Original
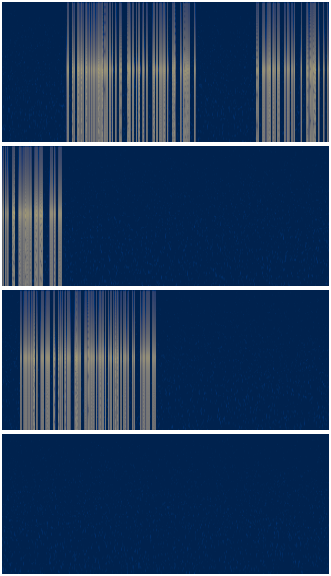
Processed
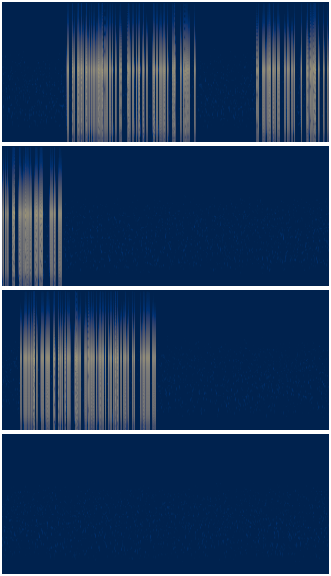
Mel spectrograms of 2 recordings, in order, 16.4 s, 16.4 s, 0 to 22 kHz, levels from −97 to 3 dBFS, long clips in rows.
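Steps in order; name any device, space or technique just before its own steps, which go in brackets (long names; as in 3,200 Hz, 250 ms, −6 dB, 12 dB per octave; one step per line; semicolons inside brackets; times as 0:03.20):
DJ mixer with the lows and highs turned down (three-way crossover with the lows and the highs turned down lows −16 dB, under 380 Hz, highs −17 dB, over 6,100 Hz; brickwall limiter −12.5 dBFS, peak gain reduction 9 dB)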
